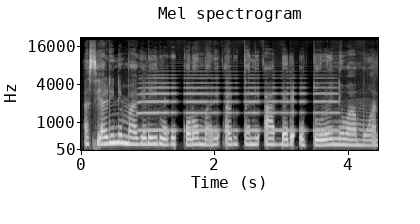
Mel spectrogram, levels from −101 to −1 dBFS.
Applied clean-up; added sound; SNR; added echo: neural mask model RNNoise.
